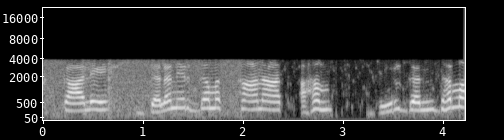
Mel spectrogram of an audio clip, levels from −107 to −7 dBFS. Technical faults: overdone noise removal

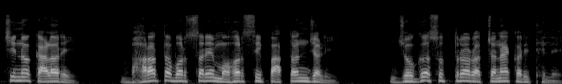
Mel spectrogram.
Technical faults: none

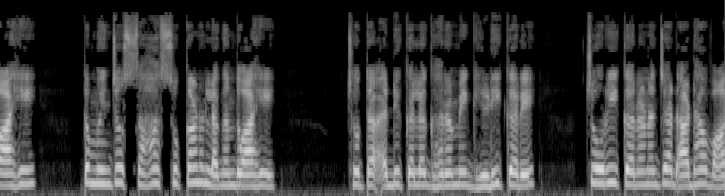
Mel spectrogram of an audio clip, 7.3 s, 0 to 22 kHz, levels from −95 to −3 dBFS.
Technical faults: compressed frames skipped

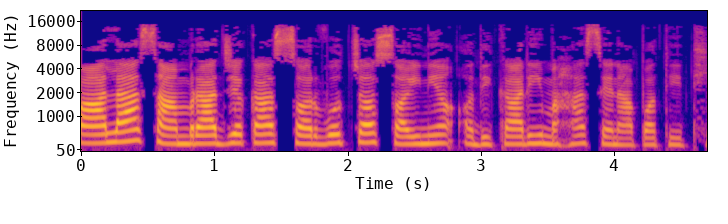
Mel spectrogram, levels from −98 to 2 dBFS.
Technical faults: MP3 compression

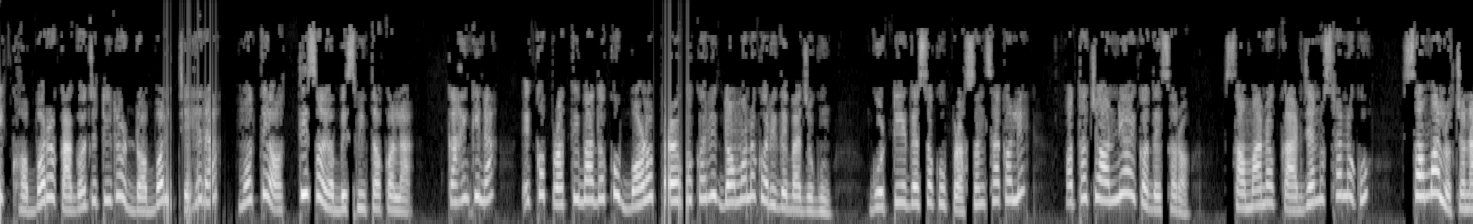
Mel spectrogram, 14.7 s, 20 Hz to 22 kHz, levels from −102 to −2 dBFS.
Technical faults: MP3 compression; processor overload crackle; pre-echo

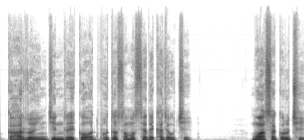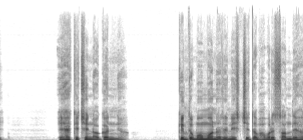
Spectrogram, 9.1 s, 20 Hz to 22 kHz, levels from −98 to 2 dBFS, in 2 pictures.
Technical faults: none

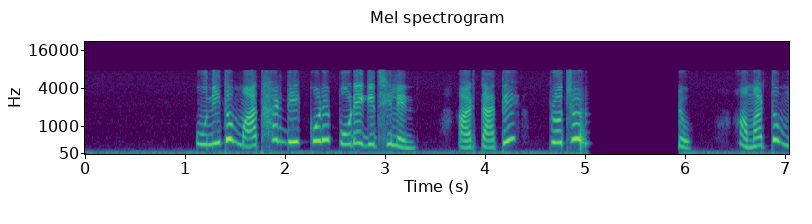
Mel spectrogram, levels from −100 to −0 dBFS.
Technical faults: short concealed packet loss; long network dropout

